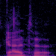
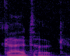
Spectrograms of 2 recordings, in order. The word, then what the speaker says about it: Skiatook: from outside of Skiatook it's skytalk yeah so when I first started out there I call this guy took and eventually people like if you're gonna be from here you need to stay say it right so that's awesome so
